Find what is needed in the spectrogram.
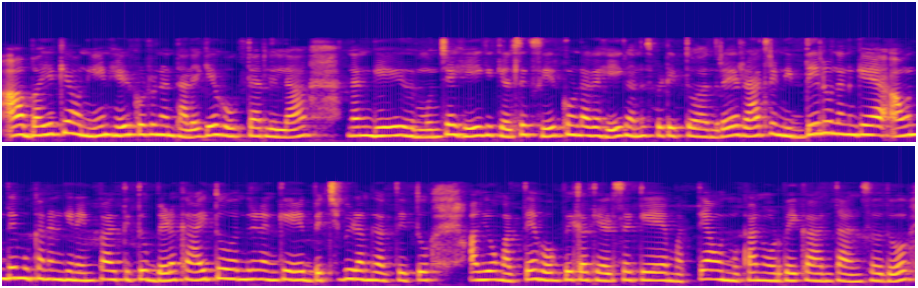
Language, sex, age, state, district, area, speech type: Kannada, female, 18-30, Karnataka, Shimoga, rural, spontaneous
